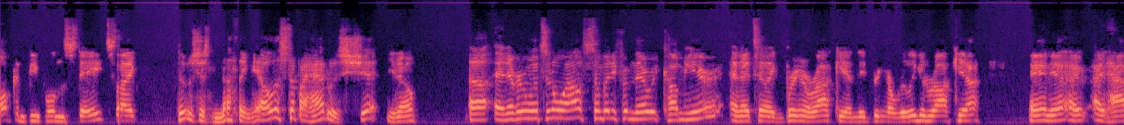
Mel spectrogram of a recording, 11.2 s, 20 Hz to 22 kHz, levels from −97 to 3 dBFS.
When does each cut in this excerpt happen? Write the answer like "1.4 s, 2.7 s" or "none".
1.5 s

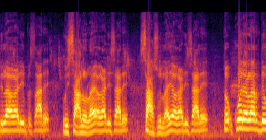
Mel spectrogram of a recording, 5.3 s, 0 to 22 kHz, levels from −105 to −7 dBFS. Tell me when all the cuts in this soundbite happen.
none

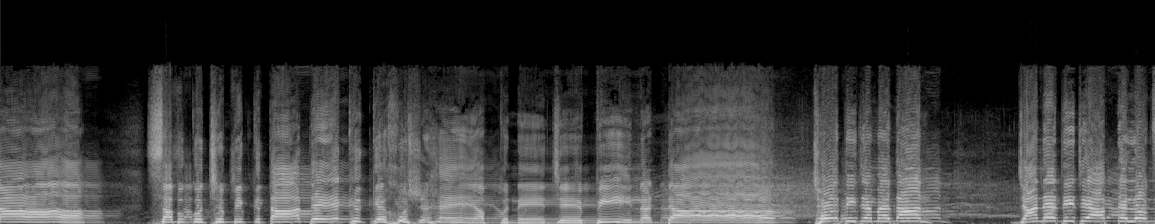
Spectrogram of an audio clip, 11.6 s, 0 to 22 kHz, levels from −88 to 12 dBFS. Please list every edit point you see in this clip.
8.1 s

